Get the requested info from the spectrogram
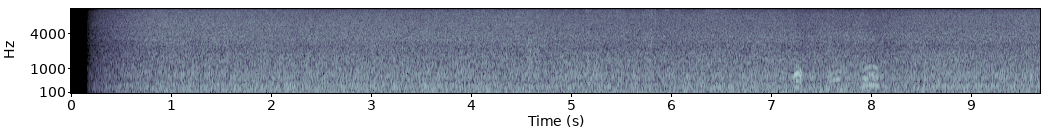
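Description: Steady, even rushing outdoor noise that fades in right at the start, with a few faint, short rising-and-falling sounds about seven and eight seconds in.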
